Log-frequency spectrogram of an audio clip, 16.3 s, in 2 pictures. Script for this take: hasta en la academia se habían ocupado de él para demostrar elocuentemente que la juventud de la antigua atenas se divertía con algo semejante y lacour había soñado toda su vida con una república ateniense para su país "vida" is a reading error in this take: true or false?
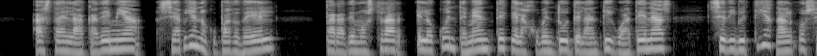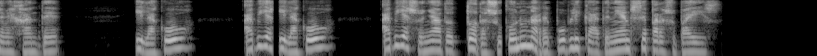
true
